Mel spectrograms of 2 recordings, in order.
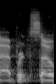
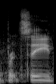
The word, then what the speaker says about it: Abruzzo: It's a great answer, Abruzzo or Abruzzi. There's various different pronunciations of it.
